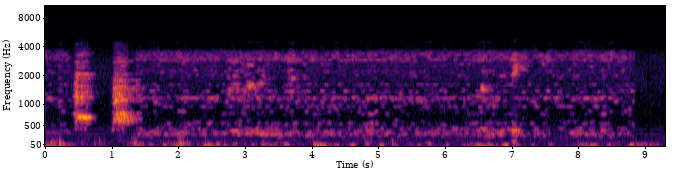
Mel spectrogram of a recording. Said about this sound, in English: The dog, one dog remained inside. I was actually just outside of the house in the yard. A dog barked two times. I think it was my female dog.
